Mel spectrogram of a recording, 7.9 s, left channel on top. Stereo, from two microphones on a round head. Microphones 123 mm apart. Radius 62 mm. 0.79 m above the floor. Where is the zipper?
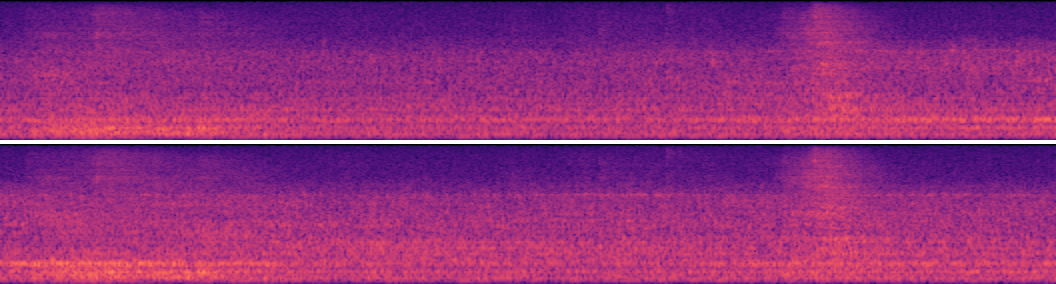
10° right (ahead or behind), 9 m.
